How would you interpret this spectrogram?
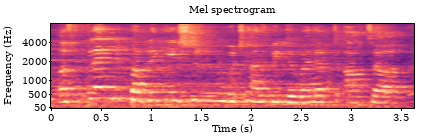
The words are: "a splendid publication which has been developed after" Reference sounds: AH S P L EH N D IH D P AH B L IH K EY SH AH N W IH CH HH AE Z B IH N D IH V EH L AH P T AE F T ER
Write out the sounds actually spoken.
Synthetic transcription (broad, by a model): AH S P L EH N D IH D P AH B L IH K EY SH AH N W IH CH HH AE Z B IH N D IH V EH L AH P T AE F T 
